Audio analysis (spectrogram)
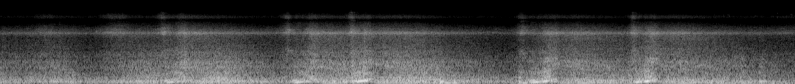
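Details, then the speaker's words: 1991 Chevy Caprice, 5.7 throttle-body V8, auction car just restarted after running out of gas; deep rumble swells smoothly through throttle blips and settles cleanly, running on all eight, smokes a little; normal V8 revving. "this thing sounds awesome oh it smokes a little bit"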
